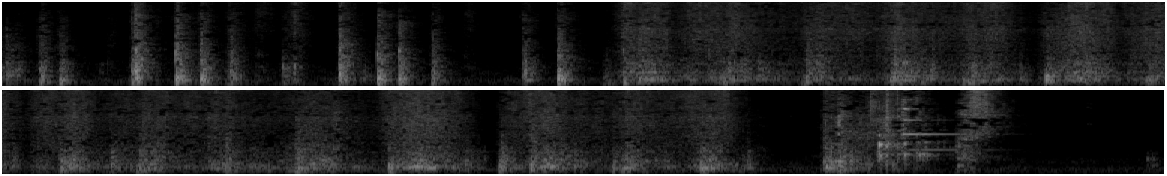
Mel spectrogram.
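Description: Paper cups being knocked down and slid around on a cardboard box top while being shuffled for a shell game. A run of sharp taps comes first, then several seconds of quick scuffing and tapping, and a few light clinks near the end.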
